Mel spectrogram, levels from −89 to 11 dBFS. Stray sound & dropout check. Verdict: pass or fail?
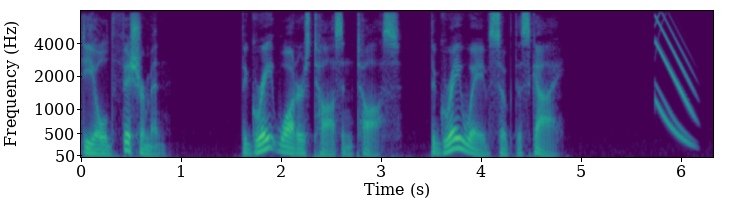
fail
